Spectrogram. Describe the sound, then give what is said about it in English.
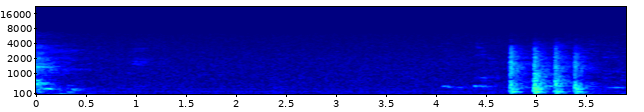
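A quiet, hushed stretch gives way to a few soft taps, then a burst of four sharp, evenly spaced knocks on a house door, fairly loud, near the end. “Honey, you get the door.”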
